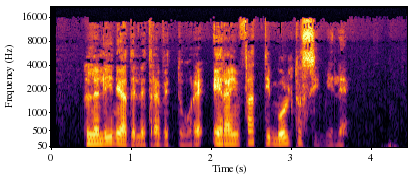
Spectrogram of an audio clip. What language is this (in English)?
Italian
